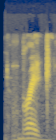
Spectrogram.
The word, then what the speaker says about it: break: word break okay now this is going to have a long a sound break break good all right uh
